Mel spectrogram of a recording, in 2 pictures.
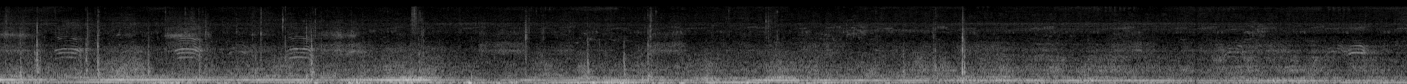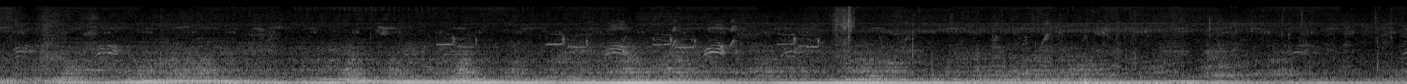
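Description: A motor running steadily, its hum drifting slowly in pitch, with short bird calls near the start and again later on.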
